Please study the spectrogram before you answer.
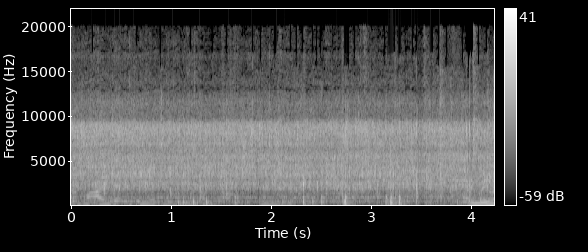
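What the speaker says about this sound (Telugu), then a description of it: "ఇలానే ఇంకా మిగతా ముక్కలన్నిటి కూడా ఫ్రై చేయాలి" Mutton pieces frying in oil for a mutton pickle, a continuous bright sizzle with occasional utensil clinks and stirring, close up, with brief faint voice sounds in the background.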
